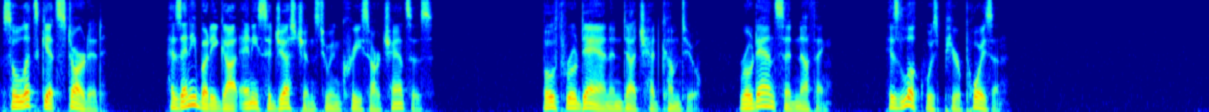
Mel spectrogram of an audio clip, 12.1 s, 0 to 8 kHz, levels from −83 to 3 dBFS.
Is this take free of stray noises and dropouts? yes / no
yes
